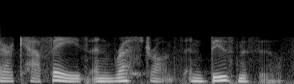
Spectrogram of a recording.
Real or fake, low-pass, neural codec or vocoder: fake; 3.6 kHz; codec, 16 kHz, 1 kbps, X-Codec, HuBERT features, trained on LibriSpeech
